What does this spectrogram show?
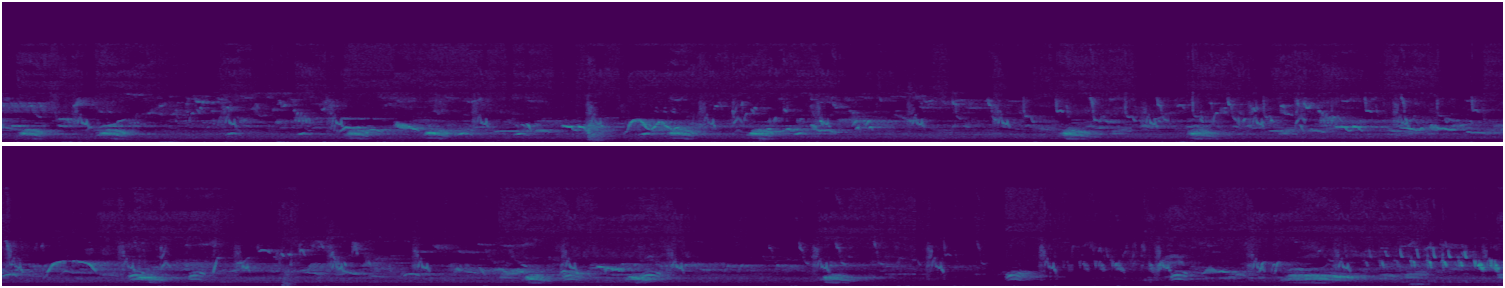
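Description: Many birds calling and chirping, a steady run of short whistled calls that rise and fall, over a faint background hiss.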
